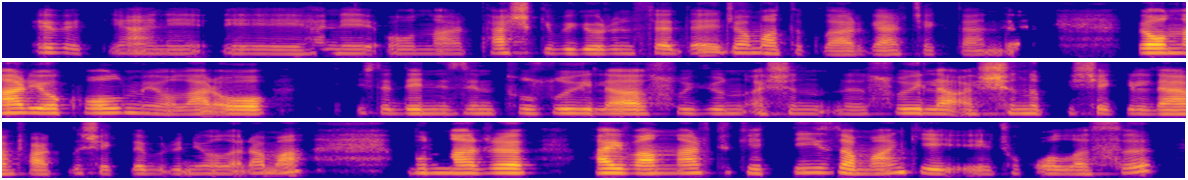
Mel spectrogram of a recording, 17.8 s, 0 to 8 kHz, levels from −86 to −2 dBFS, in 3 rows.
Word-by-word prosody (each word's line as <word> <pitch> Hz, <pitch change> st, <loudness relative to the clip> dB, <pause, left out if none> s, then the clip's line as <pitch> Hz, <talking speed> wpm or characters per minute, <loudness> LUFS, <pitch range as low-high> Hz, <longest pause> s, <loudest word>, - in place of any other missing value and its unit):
Evet. 205 Hz, -4 st, -7 dB
Yani, 170 Hz, 0 st, -9 dB
eee, 170 Hz, -2 st, -12 dB
hani, 175 Hz, -1 st, -10 dB
onlar 170 Hz, 0 st, -11 dB
taş 190 Hz, 0 st, 0 dB
gibi 180 Hz, -2 st, -10 dB
görünse 175 Hz, +1 st, -5 dB
de -, -, -4 dB
cam 200 Hz, -2 st, -5 dB
atıklar 155 Hz, -6 st, -4 dB
gerçekten 145 Hz, +1 st, -9 dB
de -, -, -14 dB, 0.7 s
ve -, -, +10 dB
onlar 200 Hz, 0 st, +9 dB
yok 195 Hz, -1 st, +1 dB
olmuyorlar. 190 Hz, -5 st, -1 dB
O, 165 Hz, 0 st, +3 dB, 0.4 s
işte, 180 Hz, -3 st, -12 dB
denizin 175 Hz, 0 st, -5 dB
tuzuyla 175 Hz, -1 st, 0 dB
suyun 175 Hz, 0 st, -11 dB
aşın 170 Hz, 0 st, -8 dB
eee, 160 Hz, -1 st, -14 dB
suyla 175 Hz, +1 st, -2 dB
aşınıp 175 Hz, +1 st, +1 dB
bir -, -, -19 dB
şekilde 165 Hz, -1 st, -5 dB
hem 160 Hz, 0 st, +4 dB
farklı 185 Hz, +2 st, -4 dB
şekle 165 Hz, -1 st, -6 dB
bürünüyorlar 170 Hz, 0 st, -10 dB
ama -, -, -2 dB, 0.5 s
bunları 190 Hz, 0 st, +4 dB, 0.3 s
hayvanlar 190 Hz, 0 st, +6 dB
tükettiği 200 Hz, 0 st, -9 dB
zaman 190 Hz, +1 st, +2 dB
ki, 200 Hz, -5 st, -5 dB, 0.2 s
eee, -, -, -10 dB
çok 175 Hz, +2 st, -20 dB
olası, 170 Hz, -, -5 dB
175 Hz, 140 wpm, -23 LUFS, 170-190 Hz, 0.7 s, ve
